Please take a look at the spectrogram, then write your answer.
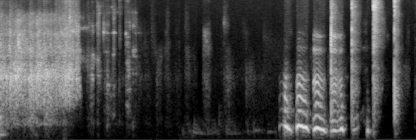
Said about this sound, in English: Let me do my little clap thing.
